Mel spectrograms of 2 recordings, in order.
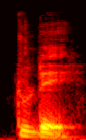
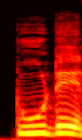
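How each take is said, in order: First: The first vowel is short and light. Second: The first vowel is long and drawn out. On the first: The speaker calls it right. "थोड़ा सा टू" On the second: The speaker calls it wrong. "बड़े ऊ की मात्रा नहीं, टू डे नहीं"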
